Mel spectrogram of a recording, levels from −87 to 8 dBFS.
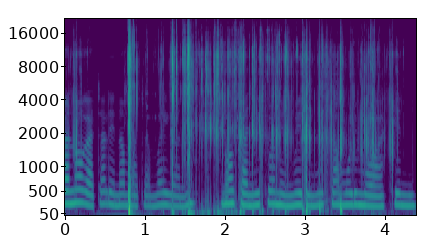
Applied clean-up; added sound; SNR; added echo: none; Crushing; -5 dB; none.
